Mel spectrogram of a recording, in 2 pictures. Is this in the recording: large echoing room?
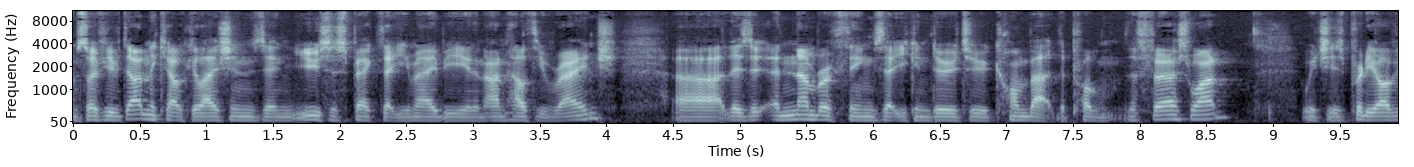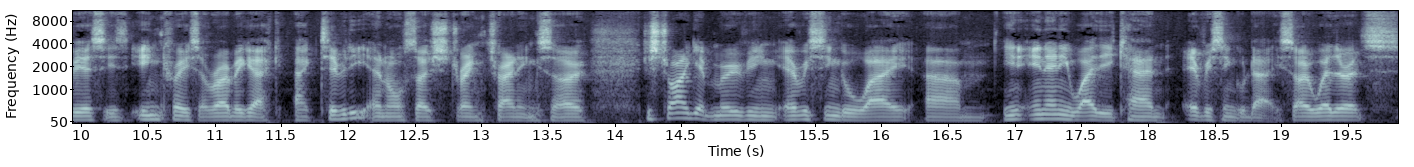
no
